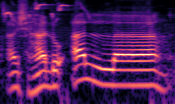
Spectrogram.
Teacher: Jadi dalam perkataan asyhadu alla, asyhadu alla, disebab dia idgham tu, nun mati tu tidak disebut, ya. Nun sukun tu tidak disebut, diterus kepada lam. Lam yang berbaris hidup itu, maka di situ sebenarnya ada tasydid.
